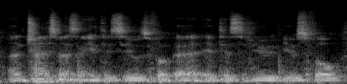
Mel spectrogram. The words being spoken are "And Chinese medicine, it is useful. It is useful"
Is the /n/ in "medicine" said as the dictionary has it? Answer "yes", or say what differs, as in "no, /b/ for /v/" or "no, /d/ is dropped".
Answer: no, /n/ is dropped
